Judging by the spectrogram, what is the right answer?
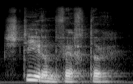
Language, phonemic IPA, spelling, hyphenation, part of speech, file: Dutch, /ˈstiː.rə(n)ˌvɛx.tər/, stierenvechter, stie‧ren‧vech‧ter, noun, Nl-stierenvechter.ogg
- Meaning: one who engages in bullfighting; a toreador or bullfighter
